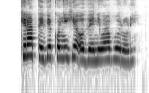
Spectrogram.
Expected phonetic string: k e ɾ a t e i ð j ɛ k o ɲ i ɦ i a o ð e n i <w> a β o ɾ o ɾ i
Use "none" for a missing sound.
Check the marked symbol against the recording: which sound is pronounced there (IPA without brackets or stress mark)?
w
